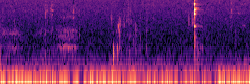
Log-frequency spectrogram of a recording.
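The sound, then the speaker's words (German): Someone takes quiet sips of water, with three soft gulping swallows and a brief sharp click in an otherwise hushed moment with no talking. “Ich nehme mal kurz einen Schluck Wasser, Moment.”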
